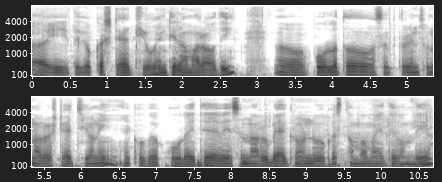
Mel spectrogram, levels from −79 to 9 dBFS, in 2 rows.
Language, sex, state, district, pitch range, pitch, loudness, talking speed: Telugu, male, Andhra Pradesh, Guntur, 105-115 Hz, 110 Hz, -19 LUFS, 110 wpm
